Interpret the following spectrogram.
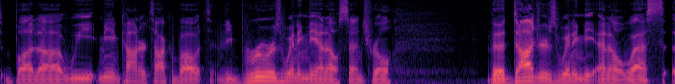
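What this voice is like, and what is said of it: Sick-sounding voice. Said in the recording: “I'm still very sick, so I apologize for my voice.”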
